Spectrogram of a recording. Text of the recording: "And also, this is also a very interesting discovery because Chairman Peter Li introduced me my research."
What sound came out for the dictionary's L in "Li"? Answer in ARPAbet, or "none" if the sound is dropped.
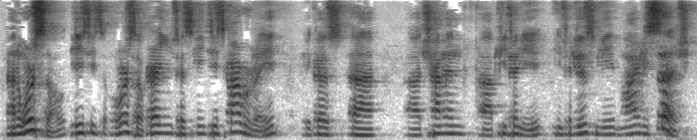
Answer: N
